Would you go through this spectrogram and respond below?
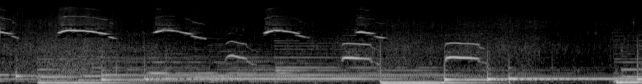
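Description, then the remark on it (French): Young herring gulls give a series of thin, plaintive whistling calls overhead, repeated roughly every second, over a steady low engine-like hum. “Il y a des jeunes goélands argentés. Ah oui, au-dessus de nous.”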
